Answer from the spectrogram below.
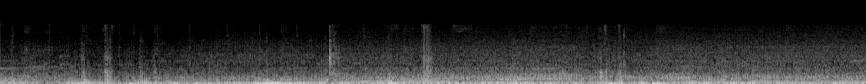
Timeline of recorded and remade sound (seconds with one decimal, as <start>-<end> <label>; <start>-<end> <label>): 0.0-0.4 recorded; 0.4-3.4 remade; 3.4-5.7 recorded; 5.7-6.4 remade; 6.4-7.1 recorded; 7.1-8.0 remade; 8.0-8.7 recorded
